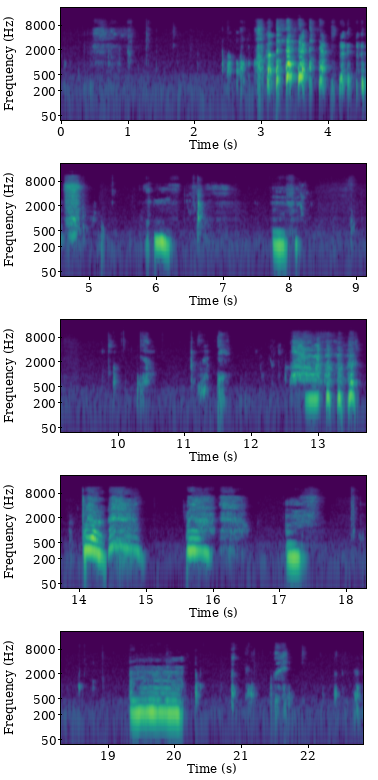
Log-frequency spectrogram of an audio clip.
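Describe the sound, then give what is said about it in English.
Wet, throaty gagging sounds from a person with a wet object in the mouth, a series of short broken bursts with breathy gasps between them, fairly soft. “Do you want me to gag on them? I'm gonna take that answer as a yes,”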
